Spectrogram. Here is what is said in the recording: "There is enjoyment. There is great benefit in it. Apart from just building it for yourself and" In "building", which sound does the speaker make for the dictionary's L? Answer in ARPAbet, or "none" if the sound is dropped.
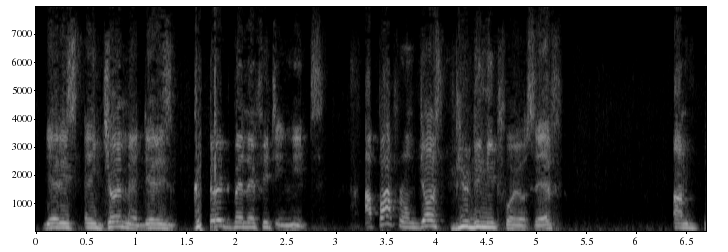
none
